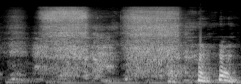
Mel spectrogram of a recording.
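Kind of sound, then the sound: vocal imitation, imitated heavy panting breaths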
